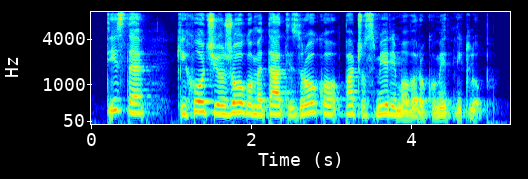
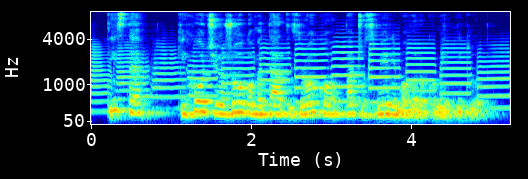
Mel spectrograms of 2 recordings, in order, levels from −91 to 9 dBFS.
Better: first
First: none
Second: background sound (Trumpet); 13 dB below the speech // room echo; dies away in 0.6 s

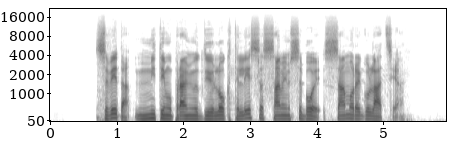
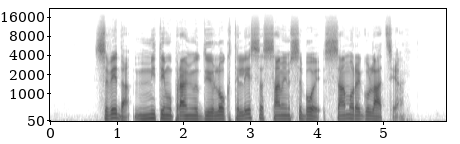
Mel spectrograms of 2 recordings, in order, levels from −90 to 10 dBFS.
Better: second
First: noise reduction (neural mask model DeepFilterNet 3)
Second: none

